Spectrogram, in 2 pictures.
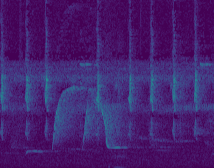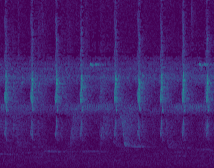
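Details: A male great-billed hermit singing at a breeding lek in the rainforest understory at Sadiri Lodge, Madidi Park, Bolivia, repeats a sharp, high note about twice a second. A few arched, down-slurred whistles from another bird come early, over a soft hiss.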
